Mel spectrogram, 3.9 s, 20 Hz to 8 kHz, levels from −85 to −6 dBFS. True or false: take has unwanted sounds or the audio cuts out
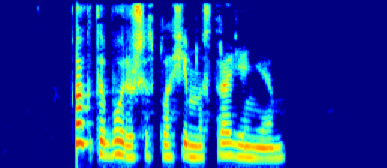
true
